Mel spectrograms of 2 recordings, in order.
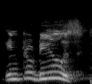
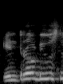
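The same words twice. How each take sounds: First: "introduce" with light intro, weighted ड्यूस; stress on ड्यूस. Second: "introduce" the wrong way, full intro; stress on intro. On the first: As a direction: land firmly on ड्यूस in "introduce". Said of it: "ड्यूस पे आपको emphasise करना है". ("Introduce" में ड्यूस पर ज़ोर) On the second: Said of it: "introduce नहीं है ये". ("इंट्रोड्यूस" में इंट्रो पर गलत ज़ोर) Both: Shown as a demonstration.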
